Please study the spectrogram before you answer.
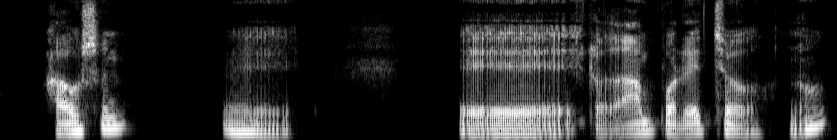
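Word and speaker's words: Huijsen: En Madrid, ¿cómo se pronunciaba? ¿Heisen? ¿O Hausen? Hausen.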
